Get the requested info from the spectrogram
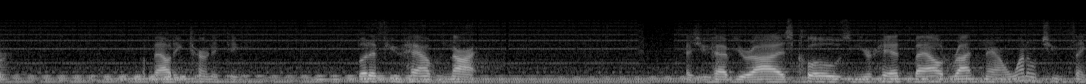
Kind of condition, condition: setting, large echoing room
